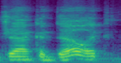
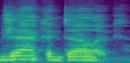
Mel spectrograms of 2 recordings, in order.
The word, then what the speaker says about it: Jaqadeliq: You might want to check out my cousin Jackadelic. That's spelled Jaqadeliq.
